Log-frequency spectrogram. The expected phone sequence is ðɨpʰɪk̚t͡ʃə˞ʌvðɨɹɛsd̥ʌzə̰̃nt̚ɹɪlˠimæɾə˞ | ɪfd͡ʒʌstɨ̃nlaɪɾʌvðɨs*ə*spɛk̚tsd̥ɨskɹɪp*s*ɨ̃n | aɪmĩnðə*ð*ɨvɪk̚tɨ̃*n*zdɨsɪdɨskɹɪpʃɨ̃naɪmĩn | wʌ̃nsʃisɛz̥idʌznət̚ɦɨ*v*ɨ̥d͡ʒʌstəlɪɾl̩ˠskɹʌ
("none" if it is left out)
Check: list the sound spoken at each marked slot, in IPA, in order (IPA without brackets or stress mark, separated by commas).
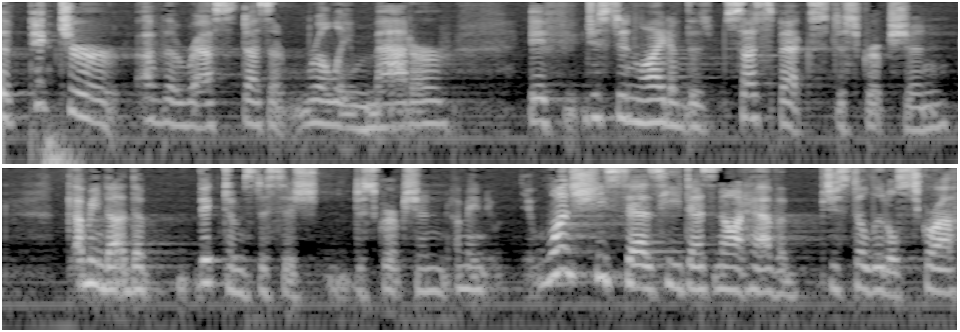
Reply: ʌ, ʃ, ð, m, v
